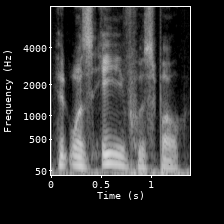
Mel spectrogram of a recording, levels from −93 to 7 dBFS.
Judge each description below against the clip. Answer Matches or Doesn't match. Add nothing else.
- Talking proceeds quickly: Matches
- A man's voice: Matches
